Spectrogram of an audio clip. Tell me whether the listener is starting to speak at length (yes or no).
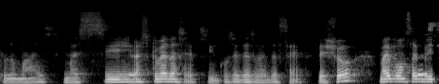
no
